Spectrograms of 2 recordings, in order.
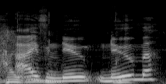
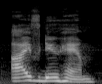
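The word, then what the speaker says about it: Yves Newnham: Alors ça se prononce Yves aussi en anglais ? Moi, je dirais Ive. Ive, oui. Comme Ive Newham. Alors, N-E-W-N-H-A-M. Newham. Ive Newham.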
